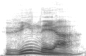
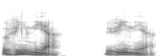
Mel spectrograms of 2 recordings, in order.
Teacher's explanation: as pessoas estavam pronunciando e também escrevendo vinea como vineia com i. Vineia tava mudando de pronúncia.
